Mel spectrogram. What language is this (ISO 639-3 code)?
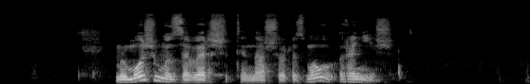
ukr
